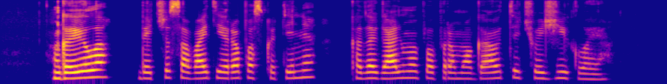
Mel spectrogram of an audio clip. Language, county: Lithuanian, Vilnius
